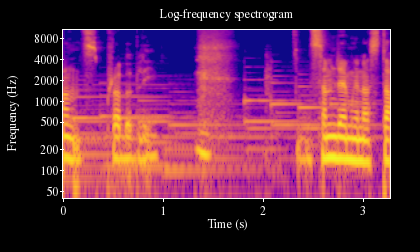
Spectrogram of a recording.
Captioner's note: laughs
